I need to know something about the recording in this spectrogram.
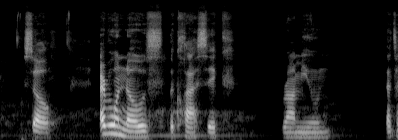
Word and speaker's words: Ramune: So, everyone knows the classic Ramune. That's how you pronounce it.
